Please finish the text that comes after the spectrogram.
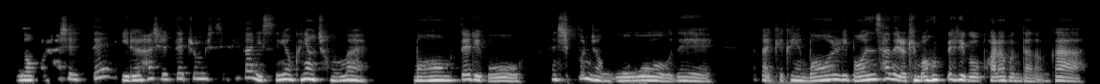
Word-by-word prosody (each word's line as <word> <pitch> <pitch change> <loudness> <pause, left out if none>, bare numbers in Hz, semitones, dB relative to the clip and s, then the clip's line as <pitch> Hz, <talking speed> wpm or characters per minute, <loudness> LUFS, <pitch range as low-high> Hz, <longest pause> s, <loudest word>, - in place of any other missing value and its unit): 본업을 195 0 +2 0.2
하실 235 -4 -7
때 340 +6 -7
일을 195 +1 +2
하실 240 0 -4
때 260 -1 -6
좀 260 -1 -3
시 240 - -13 0.2
시간이 285 -5 -1
있으면 210 +4 +2
그냥 230 +1 +4
정말 190 -2 +1 0.4
멍때리고 185 -4 +1 0.2
한 225 - -2
10 215 - -9
분 275 -3 +1
정도 170 -2 +1
네 165 -4 -3 0.4
약간 200 -2 -4
이렇게 - - -10
그냥 185 -3 +1
멀리 205 +5 +3
먼 195 +4 +4
산을 235 0 0
이렇게 170 +2 +2
멍때리고 200 -2 +4
바라 180 +2 -1
본다든가 160 -1 -4
195 Hz, 310 characters per minute, -21 LUFS, 175-225 Hz, 0.4 s, 그냥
